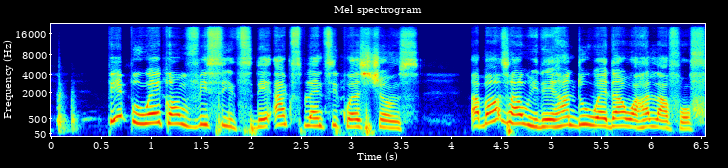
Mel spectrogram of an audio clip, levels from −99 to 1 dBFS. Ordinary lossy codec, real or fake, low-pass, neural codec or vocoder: none; fake; none; autoencoder, 48 kHz, 128 numbers a frame, DAC-VAE, trained on Japanese speech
